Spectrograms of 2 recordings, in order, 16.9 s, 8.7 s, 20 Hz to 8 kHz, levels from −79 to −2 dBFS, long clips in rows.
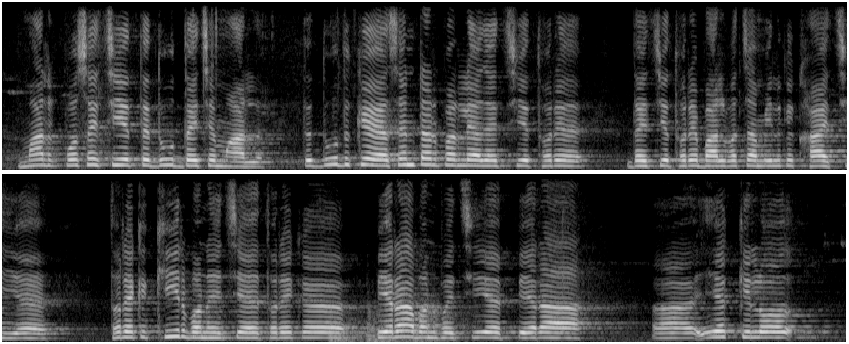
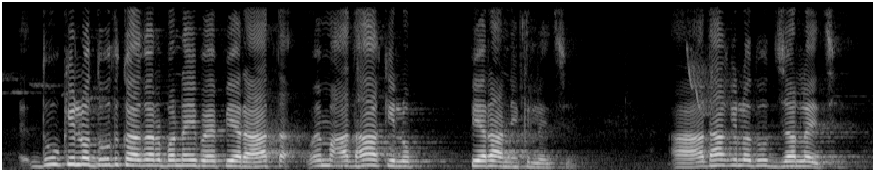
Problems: none marked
